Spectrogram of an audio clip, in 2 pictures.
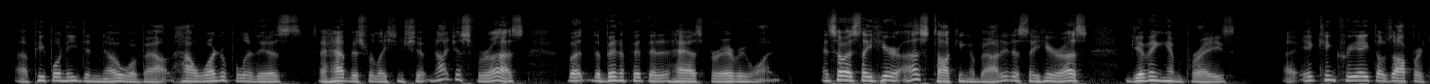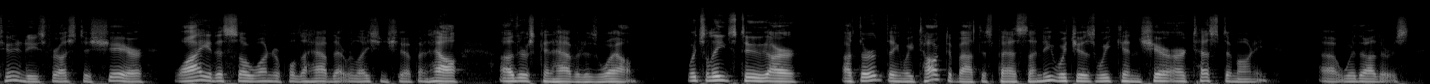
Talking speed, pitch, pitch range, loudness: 195 wpm, 145 Hz, 130-165 Hz, -30 LUFS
